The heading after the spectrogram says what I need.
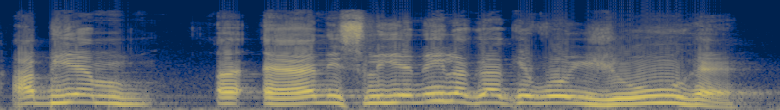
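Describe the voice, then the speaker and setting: Pakistani guy teaching english grammar, patient, repeats stuff slow, asks questions back, smooth clear voice. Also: high-pitched, a little mellow. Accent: Pakistani Urdu. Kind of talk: explaining grammar in a lecture.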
